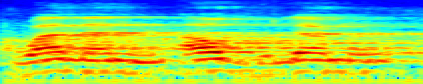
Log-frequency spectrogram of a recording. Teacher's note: ما تعملش غنى هنا بعدها الهمزة حكمها الإظهار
